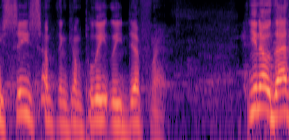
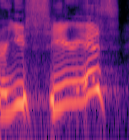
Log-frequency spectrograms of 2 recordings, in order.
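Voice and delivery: relieved laughing disbelief; 5 semitones higher than usual. Retold or imitated. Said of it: "I started laughing".

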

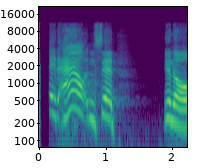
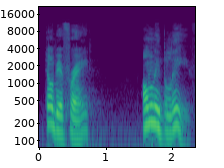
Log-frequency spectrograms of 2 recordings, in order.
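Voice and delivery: much softer and lower, tender and calm; soft reassurance; 7 semitones lower, 8 dB quieter than usual. Acted. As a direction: speak it gently as comfort to a frightened father. Jesus comforts a terrified father.

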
